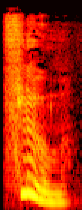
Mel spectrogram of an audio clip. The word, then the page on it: flume: British English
